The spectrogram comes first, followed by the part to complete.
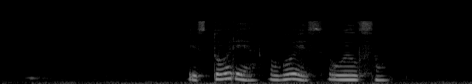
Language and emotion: Russian, neutral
